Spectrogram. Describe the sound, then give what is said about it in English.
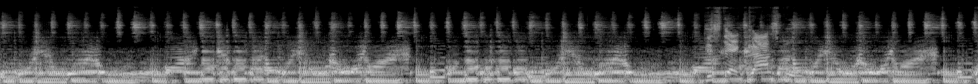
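A loud instrumental beat built on layered, effected keys: warm, rhythmic chords pulse steadily throughout, with no drum kit and no one speaking over it. “Some beats don't really need drums.”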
